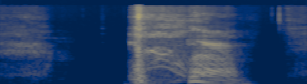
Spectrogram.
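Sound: coughing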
